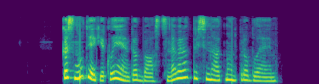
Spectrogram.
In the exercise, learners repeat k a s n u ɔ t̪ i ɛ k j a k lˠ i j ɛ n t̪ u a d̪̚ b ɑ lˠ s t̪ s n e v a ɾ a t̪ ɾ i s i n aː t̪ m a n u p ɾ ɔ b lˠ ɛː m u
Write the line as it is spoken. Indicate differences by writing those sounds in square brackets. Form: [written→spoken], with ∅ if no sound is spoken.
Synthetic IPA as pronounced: k a s n u ɔ t̪ i ɛ k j a k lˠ i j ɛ n t̪ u a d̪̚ b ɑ lˠ s t̪ s n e v a ɾ a t̪ ɾ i s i n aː t̪ m a n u p ɾ ɔ b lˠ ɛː m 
